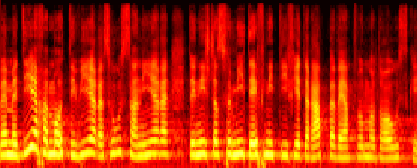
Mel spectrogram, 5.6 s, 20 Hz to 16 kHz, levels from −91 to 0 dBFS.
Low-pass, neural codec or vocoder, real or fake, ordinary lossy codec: 14.4 kHz; autoencoder, 48 kHz, 128 numbers a frame, DAC-VAE, trained on Japanese speech; fake; none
